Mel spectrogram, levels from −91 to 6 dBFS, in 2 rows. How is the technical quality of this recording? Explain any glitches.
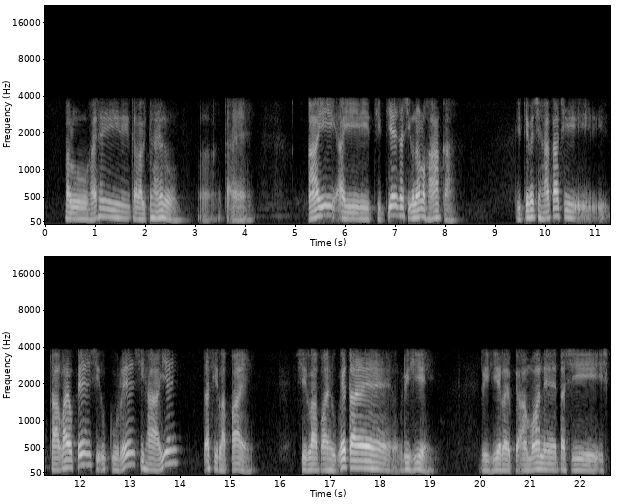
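The recording has clear technical faults. The speech passed through a low-rate mobile codec, and several pauses are filled with synthetic background.

Throughout the clip, AMR narrowband mobile codec damage is plainly audible. Nothing above 4 kHz survives, and the voice sounds buzzy and synthetic, which fits one of the lower AMR-NB modes at around 7.4 kbps. The codec rebuilds each 20 ms frame from a vocal-tract model excited by a few pulses. That is why the damage is a synthetic buzz, unlike the smeared, underwater ringing of a music codec starved of bits.

AMR comfort noise fills eight gaps: 0.0 to 0.4 s, 5.10 to 5.26 s, 8.50 to 9.40 s, 14.24 to 14.48 s, 15.74 to 15.98 s, 16.26 to 16.32 s, 19.38 to 19.56 s and 19.60 to 19.98 s. The sender judged these moments silent and stopped sending speech frames. The receiver then generated smooth, steady noise from a coarse level and spectrum estimate. 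These gaps differ from dropouts, which fall to dead silence, because here a uniform hiss switches in and out instead. The longest gap, at 8.50 s, lasts 900 ms.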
